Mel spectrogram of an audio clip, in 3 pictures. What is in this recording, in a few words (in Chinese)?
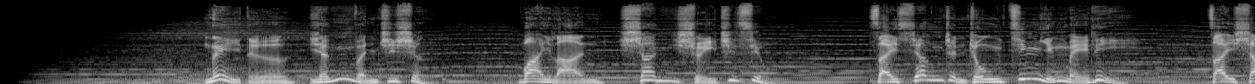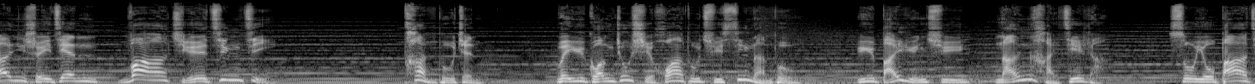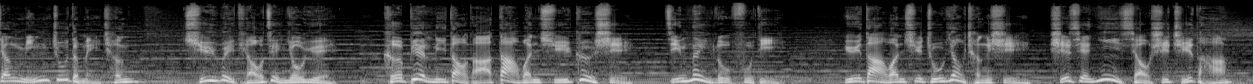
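男【宣传片】招商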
